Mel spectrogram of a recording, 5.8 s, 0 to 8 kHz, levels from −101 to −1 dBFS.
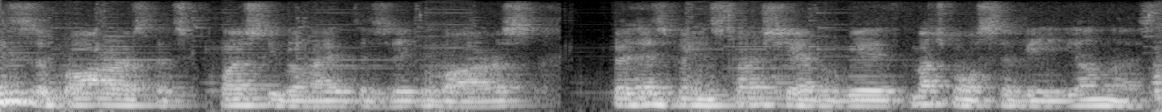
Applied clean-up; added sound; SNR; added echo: neural separator model SepFormer DNS4.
